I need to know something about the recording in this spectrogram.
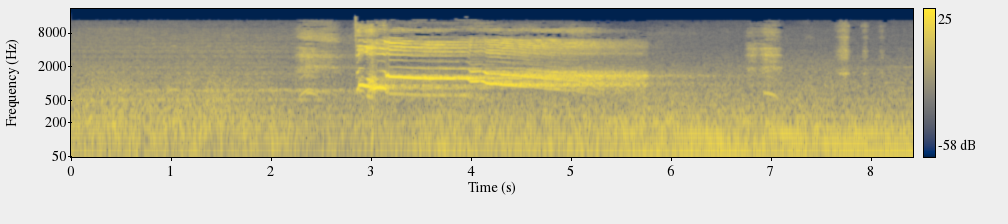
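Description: A woman cries out in pain: a sudden loud cry about three seconds in, drawn out for nearly three seconds and falling in pitch, over a steady rushing background, with short gasping breaths near the end.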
